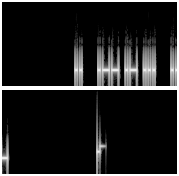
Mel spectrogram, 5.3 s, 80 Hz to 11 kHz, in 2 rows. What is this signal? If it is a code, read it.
Morse code, heard as a keyed tone, about 34 wpm, 700 Hz. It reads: I WAS A
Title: Sets of 3 Words 35wpm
